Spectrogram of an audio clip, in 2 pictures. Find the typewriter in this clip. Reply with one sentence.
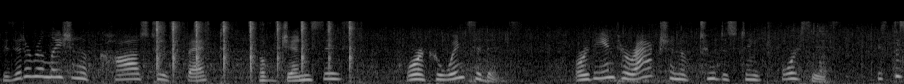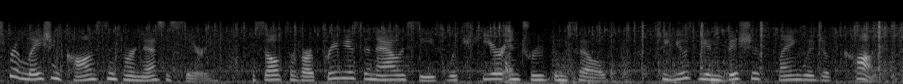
You can hear the typewriter from 1.5 to 3.6 s and from 14.5 to 16.4 s.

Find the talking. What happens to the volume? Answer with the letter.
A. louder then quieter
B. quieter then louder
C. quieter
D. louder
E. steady
E.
